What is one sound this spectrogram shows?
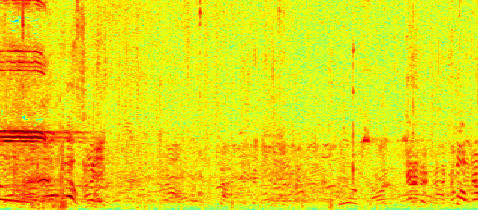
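A crowd of men and women shout and cheer outdoors at a distance.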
